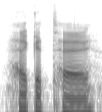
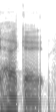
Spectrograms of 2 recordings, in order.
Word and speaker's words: Hecate: yet I guess Hecate I think it's not Hecate this has two pronunciations okay we'll say Hecate goddess of magic crossroads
